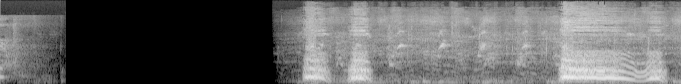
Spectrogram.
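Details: Basset Hound barking: two short sharp barks, then a pause and a longer drawn-out bark that bends downward at the end, in a quiet room.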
